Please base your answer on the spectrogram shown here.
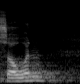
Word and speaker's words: Samhain: it looks like samhain in english but it's pronounced so in uh in gaelic and that is halloween or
